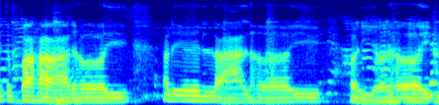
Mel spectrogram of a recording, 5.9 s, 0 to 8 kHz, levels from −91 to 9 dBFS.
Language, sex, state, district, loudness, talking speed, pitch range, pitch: Bajjika, male, Bihar, Vaishali, -30 LUFS, 110 wpm, 110-125 Hz, 115 Hz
